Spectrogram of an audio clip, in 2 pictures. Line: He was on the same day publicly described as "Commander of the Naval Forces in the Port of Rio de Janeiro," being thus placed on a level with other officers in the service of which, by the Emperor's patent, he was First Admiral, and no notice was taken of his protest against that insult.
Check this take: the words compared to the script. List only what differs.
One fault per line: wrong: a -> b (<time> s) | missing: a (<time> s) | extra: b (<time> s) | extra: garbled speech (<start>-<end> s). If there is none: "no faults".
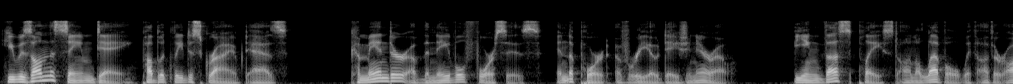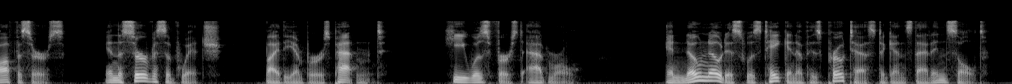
no faults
